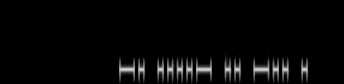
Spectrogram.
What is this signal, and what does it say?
Morse code, heard as a keyed tone, about 25 wpm, 700 Hz. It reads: N4IDE
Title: USA Call Signs - 5 Characters - 4x Character Spacing - 25wpm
